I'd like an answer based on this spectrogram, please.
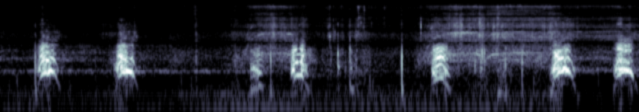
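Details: Domestic Dobermann Pinscher that hates a radio-controlled toy car, barking at it: seven loud barks in irregular bursts, a few softer yelps between them, plus clicks and a sharp tap.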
